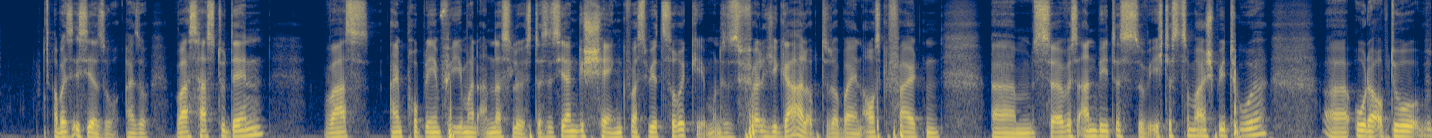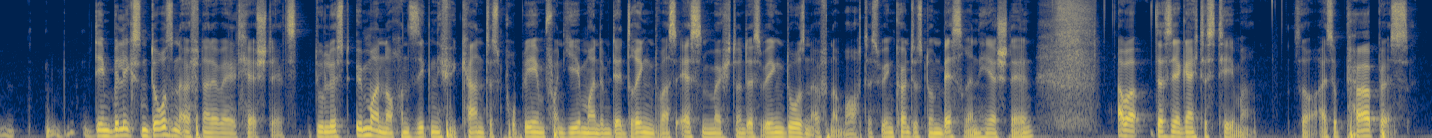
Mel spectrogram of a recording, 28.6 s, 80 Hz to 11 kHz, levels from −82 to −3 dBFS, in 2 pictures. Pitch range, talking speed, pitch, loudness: 105-125 Hz, 190 wpm, 115 Hz, -16 LUFS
